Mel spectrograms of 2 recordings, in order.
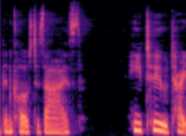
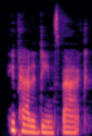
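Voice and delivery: usual speaking voice

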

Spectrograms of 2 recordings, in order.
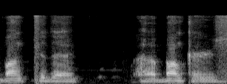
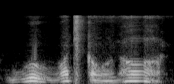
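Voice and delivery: high, slow, drawn-out surprised whoa; startled whoa; 7 semitones higher, much slower than usual. Retold or imitated. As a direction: pull back, caught off guard by the news. Startled reply to the daughter's news.

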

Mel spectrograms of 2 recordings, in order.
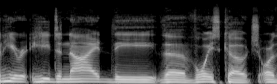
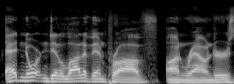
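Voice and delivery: ordinary talk, nothing marked

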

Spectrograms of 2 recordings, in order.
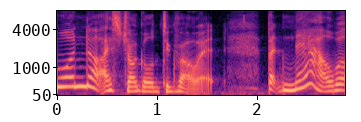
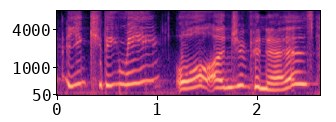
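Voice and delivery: incredulous; 11 semitones higher than usual. Retold or imitated. Mocking her own past answer.

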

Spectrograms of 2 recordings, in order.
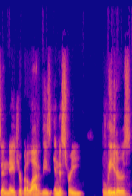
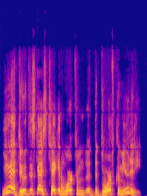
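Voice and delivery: high, mock-outraged voice; hammed-up outrage at a rival actor, mock indignant; mock indignant rant; 10 semitones higher than usual. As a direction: pretend outrage on the dwarfs' behalf. Mock rant at Peter Dinklage.

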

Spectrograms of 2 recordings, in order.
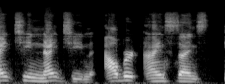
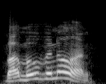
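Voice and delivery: upbeat; 8 semitones higher than usual. Acted. Echoes the phrase.

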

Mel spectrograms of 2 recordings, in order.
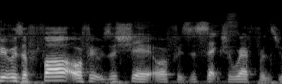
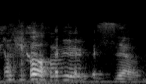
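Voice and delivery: slow words squeezed through laughter; helpless real laughter; 7 semitones higher, 6 dB quieter, slower than usual. Real, not acted. Co-host apologising for spoiling the take, helplessly laughing. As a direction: try to speak while cracking up.

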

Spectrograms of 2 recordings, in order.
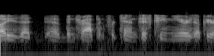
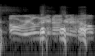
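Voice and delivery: mock disbelief; 12 semitones higher, 7 dB louder than usual. Mock incredulous retort to officer.

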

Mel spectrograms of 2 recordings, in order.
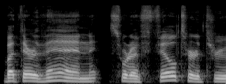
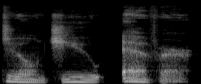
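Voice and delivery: snarled threat; 2 semitones lower, 6 dB quieter, much slower than usual. Acted. Someone nose to nose with you, snarling. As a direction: snarl it softly and slowly, as if nose to nose. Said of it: "like, snarled at you".

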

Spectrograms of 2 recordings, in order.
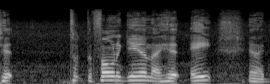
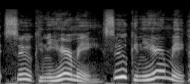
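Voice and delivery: higher, urgent repeated calling; straining to be heard on a bad line; calling into phone; 8 semitones higher than usual.

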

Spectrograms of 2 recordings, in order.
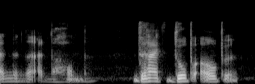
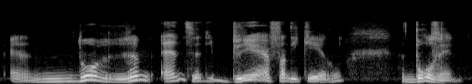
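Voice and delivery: ordinary talk

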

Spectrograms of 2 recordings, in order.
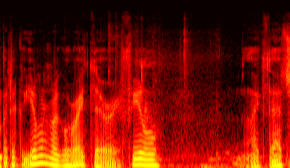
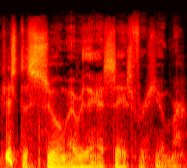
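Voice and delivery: breathy low whisper; 7 semitones lower, 7 dB quieter than usual. Real, not acted. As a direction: say it under your breath. Whispered aside.

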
